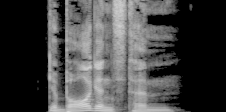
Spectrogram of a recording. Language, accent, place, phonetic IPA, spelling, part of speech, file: German, Germany, Berlin, [ɡəˈbɔʁɡn̩stəm], geborgenstem, adjective, De-geborgenstem.ogg
- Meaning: strong dative masculine/neuter singular superlative degree of geborgen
